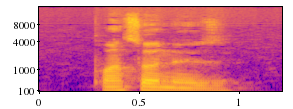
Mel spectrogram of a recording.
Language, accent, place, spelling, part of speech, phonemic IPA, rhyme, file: French, France, Lyon, poinçonneuse, noun, /pwɛ̃.sɔ.nøz/, -øz, LL-Q150 (fra)-poinçonneuse.wav
- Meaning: punch (machine)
